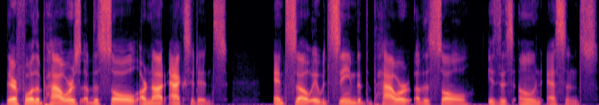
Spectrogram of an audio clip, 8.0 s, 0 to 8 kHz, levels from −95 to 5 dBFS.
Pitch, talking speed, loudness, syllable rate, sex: 105 Hz, 180 wpm, -22 LUFS, 5.0 syllables/s, male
